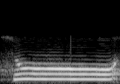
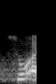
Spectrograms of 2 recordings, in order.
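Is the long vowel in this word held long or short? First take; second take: long; short. First: The long vowel is held for four counts. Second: The long vowel is cut short. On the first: The speaker calls it right. "ده مد لا واجب لازم تمد" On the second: The speaker calls it wrong. "ما تقولش سوء"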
